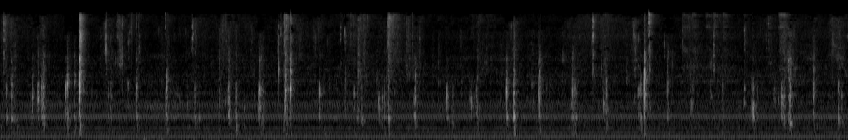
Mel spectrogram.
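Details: Belgian Malinois named Salta crunching on a cow bone, giving a busy run of dry ticking cracks and gritty crunches, with a continuous low-pitched hum underneath.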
